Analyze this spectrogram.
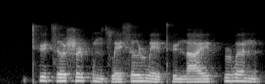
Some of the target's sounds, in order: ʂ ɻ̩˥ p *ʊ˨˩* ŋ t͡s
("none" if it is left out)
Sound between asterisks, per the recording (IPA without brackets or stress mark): ʊ˨˩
